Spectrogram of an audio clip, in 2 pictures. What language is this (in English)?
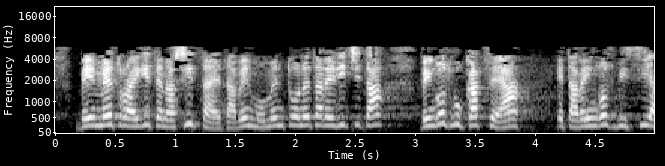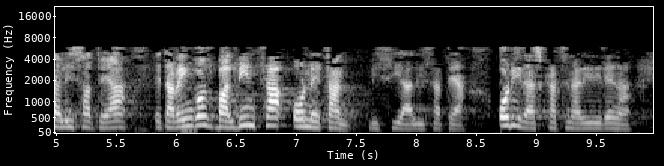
Basque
